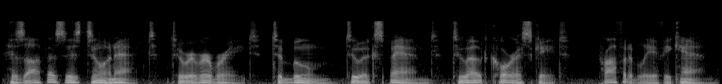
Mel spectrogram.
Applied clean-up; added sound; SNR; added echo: none; none; none; none.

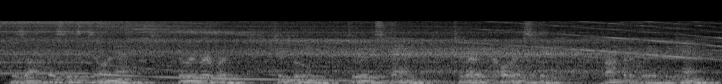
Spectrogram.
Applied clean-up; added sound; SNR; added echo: none; Domestic sounds, home sounds; 2 dB; reverberation time 1.0 s.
